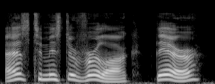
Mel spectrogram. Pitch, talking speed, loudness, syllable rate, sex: 190 Hz, 110 wpm, -17 LUFS, 4.1 syllables/s, male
